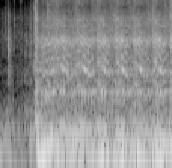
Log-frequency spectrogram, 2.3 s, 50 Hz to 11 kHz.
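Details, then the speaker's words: 1968 Fargo/Dodge D100, no choke, sat 24 hours on a cold snowy night: starter turns slowly and unevenly in a labored churn without catching; owner suspects weak battery and plans to jump it. "come on oh i don't think that battery has enough for us i left the booster pack out overnight so the cold obviously killed it"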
